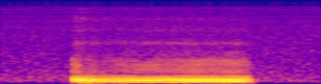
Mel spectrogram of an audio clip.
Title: Night Camera Haunting? Bigfoot? Nope Snoring Shar Pei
